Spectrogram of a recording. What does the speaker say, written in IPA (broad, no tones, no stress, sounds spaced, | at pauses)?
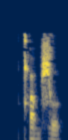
qʰ u b ɕ o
